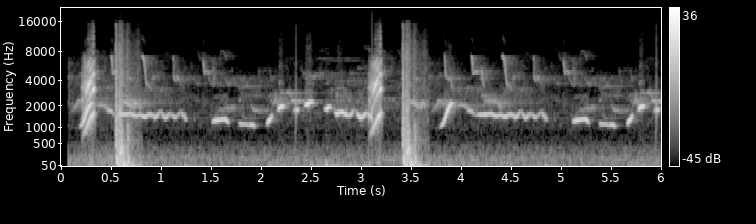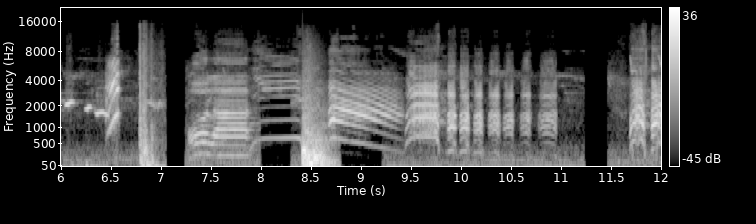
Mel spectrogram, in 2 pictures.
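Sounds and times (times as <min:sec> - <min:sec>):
bird-like chirps and whistles: 0:00.1 - 0:07.1
dull thump: 0:08.4 - 0:08.8.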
